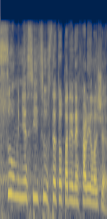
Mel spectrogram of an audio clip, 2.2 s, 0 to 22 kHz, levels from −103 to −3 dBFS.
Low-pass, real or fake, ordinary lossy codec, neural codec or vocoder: 14.4 kHz; real; AAC, 64 kbps; none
